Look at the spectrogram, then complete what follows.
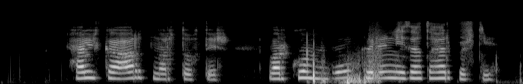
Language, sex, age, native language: Icelandic, female, 11, Icelandic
